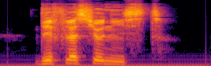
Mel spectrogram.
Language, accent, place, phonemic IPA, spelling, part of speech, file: French, France, Lyon, /de.fla.sjɔ.nist/, déflationniste, adjective, LL-Q150 (fra)-déflationniste.wav
- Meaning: deflationary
